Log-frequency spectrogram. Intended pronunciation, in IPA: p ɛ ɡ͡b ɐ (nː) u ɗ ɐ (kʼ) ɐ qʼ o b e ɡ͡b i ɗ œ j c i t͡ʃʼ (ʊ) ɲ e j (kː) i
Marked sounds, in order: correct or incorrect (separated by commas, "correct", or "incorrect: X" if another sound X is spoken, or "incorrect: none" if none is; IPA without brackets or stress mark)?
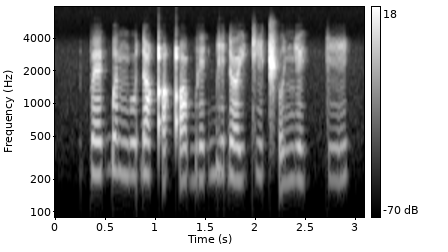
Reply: incorrect: ŋ, incorrect: qʼ, correct, correct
